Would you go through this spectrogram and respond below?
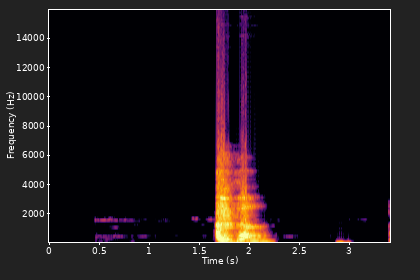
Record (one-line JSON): {"cough_length": "3.4 s", "cough_amplitude": 32768, "cough_signal_mean_std_ratio": 0.28, "survey_phase": "beta (2021-08-13 to 2022-03-07)", "age": "45-64", "gender": "Male", "wearing_mask": "No", "symptom_none": true, "smoker_status": "Ex-smoker", "respiratory_condition_asthma": false, "respiratory_condition_other": false, "recruitment_source": "REACT", "submission_delay": "4 days", "covid_test_result": "Negative", "covid_test_method": "RT-qPCR"}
